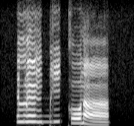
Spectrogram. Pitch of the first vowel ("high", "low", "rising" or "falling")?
high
